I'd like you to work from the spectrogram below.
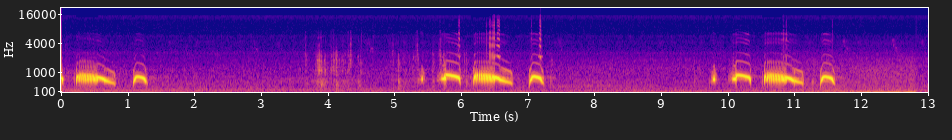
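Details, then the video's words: Spotted dove call used to stimulate decoy birds and train young doves: three phrases roughly every four and a half seconds, each a soft note then three coos with a long, rolling, falling middle coo. Faint extra notes between phrases, low rumble at the end. "Chim cu gáy gọi kích mồi dợt bổi hiệu quả"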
